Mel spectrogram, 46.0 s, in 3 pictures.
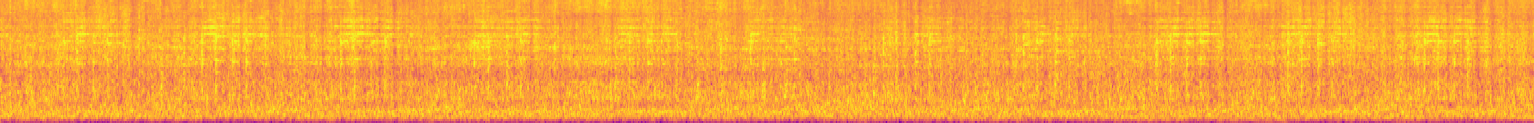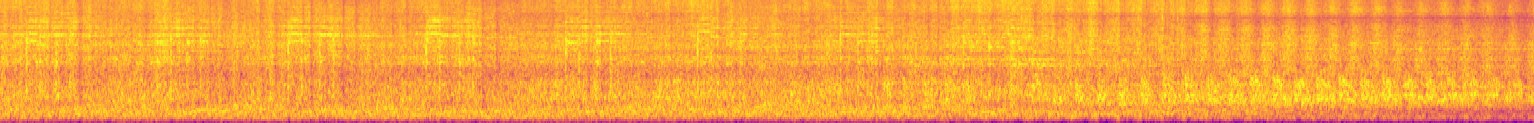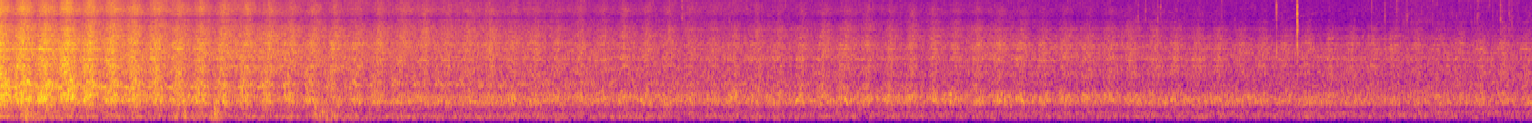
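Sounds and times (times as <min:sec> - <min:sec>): wheels clacking over rail joints: 0:00.0 - 0:36.0
freight train rolling past: 0:00.0 - 0:46.0.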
